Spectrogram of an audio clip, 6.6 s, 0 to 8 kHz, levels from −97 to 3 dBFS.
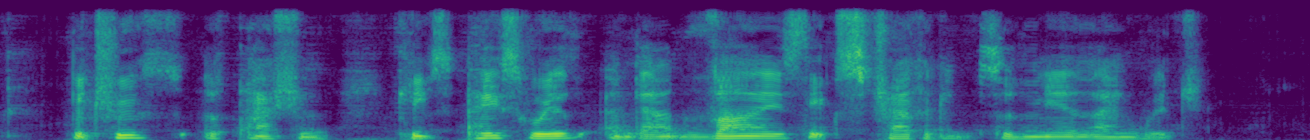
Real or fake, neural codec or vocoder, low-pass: fake; codec, 44.1 kHz, 3.4 kbps, Pupu-Codec; 7.2 kHz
